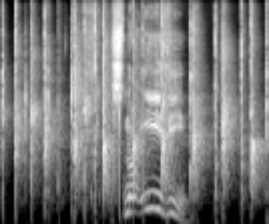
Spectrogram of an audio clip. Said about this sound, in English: It's not easy at all. That's a big clap.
